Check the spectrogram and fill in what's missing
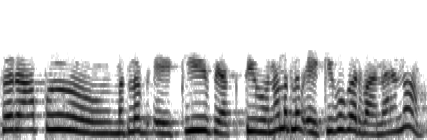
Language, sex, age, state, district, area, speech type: Hindi, female, 18-30, Madhya Pradesh, Betul, rural, conversation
